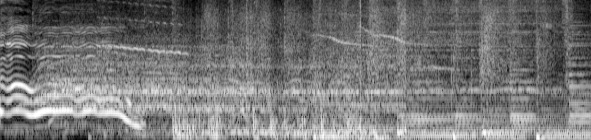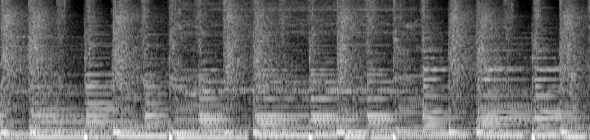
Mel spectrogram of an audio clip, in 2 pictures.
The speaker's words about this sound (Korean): 매일 아침 폭죽 터집니다. 그리고 함성이 터집니다.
